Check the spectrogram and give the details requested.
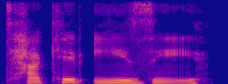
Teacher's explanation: For example, the phrase "take it easy" often sounds like "tuck it easy," where the K sound from take links to the it, and the T from it links to the easy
